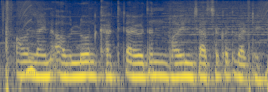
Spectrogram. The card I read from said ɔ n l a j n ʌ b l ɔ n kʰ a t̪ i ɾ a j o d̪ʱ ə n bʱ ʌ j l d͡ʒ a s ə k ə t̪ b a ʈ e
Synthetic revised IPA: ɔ n l a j n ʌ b l o n kʰ a t̪ i ɾ a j o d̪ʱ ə n bʱ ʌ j l d͡ʒ a s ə k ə t̪ b a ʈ e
